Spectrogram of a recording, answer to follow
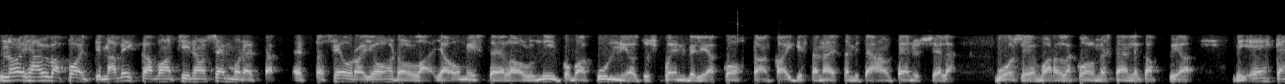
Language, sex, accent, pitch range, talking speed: Finnish, male, native, 110-135 Hz, 175 wpm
